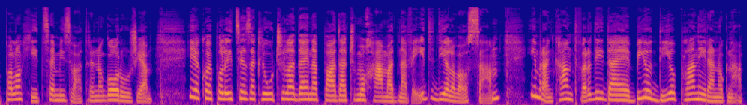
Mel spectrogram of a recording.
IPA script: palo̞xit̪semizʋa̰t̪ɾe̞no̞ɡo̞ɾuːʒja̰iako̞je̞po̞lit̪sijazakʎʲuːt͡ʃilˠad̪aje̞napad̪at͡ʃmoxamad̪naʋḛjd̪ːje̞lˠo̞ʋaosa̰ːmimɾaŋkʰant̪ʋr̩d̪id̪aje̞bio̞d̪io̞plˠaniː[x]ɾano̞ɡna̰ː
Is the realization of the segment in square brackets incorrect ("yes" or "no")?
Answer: yes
